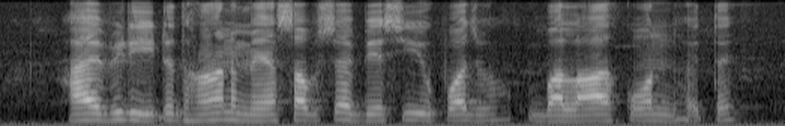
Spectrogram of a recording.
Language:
Maithili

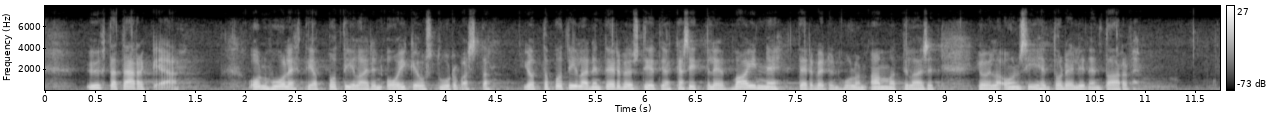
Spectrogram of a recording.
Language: Finnish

